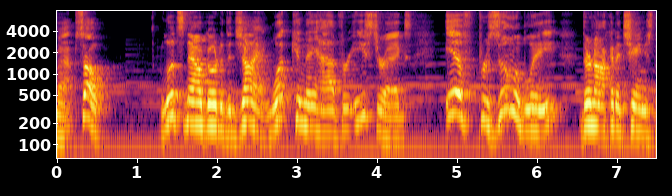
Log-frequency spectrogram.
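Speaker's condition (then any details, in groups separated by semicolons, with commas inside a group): No condition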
